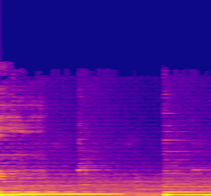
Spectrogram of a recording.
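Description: Acoustic guitar notes ringing out under the fading end of a woman's sung note, with a new note picked about one and a half seconds in.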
